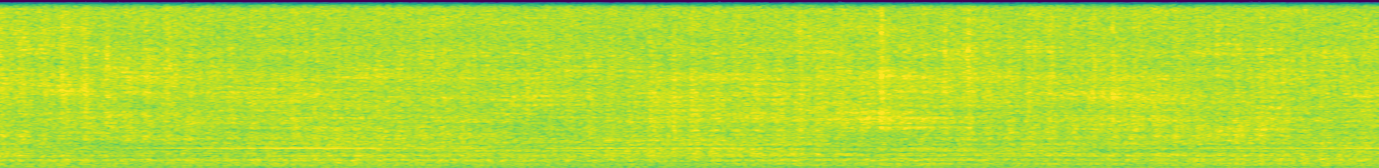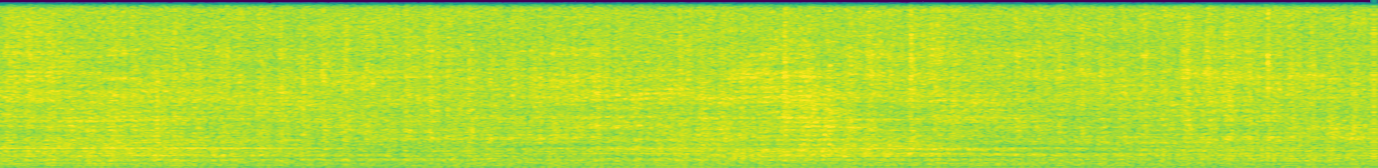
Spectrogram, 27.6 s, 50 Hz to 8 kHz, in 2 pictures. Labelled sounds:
14.9	15.1	vessel noise, 4.2 to 4.4 kHz

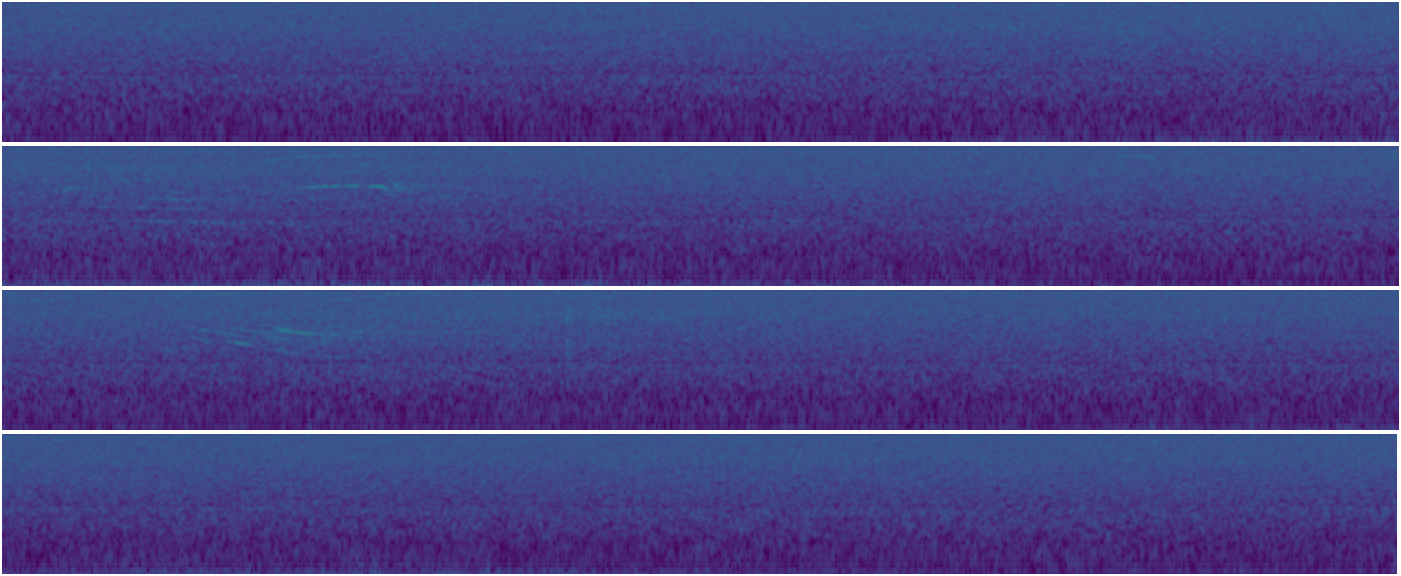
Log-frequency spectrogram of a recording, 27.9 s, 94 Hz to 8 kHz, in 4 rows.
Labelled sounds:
7.7	8.0	killer whale, Bigg's (transient), 1.4 to 1.5 kHz
8.3	8.9	killer whale, Bigg's (transient), 2.1 to 5.9 kHz
14.0	14.3	killer whale, Bigg's (transient), 5.4 to 5.9 kHz
14.9	15.7	killer whale, Bigg's (transient), 1.8 to 2.4 kHz

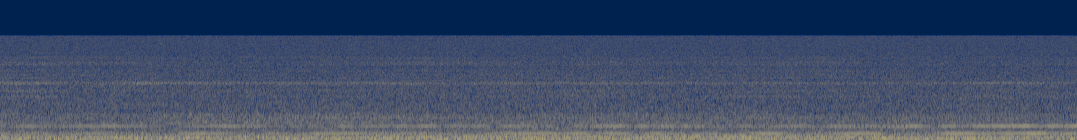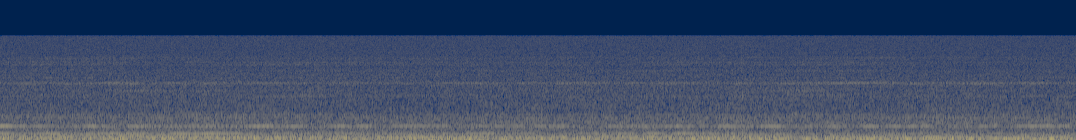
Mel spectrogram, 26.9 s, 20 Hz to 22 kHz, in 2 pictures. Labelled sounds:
1.7	1.9	vessel noise, 1.9 to 2.0 kHz

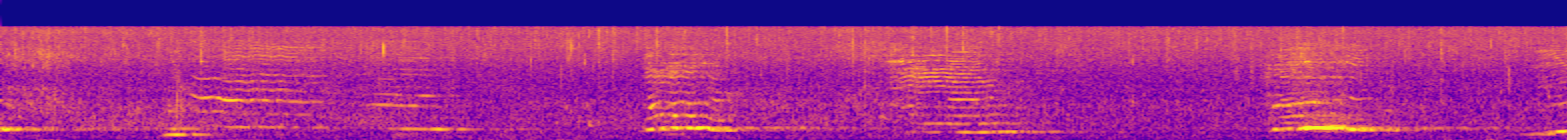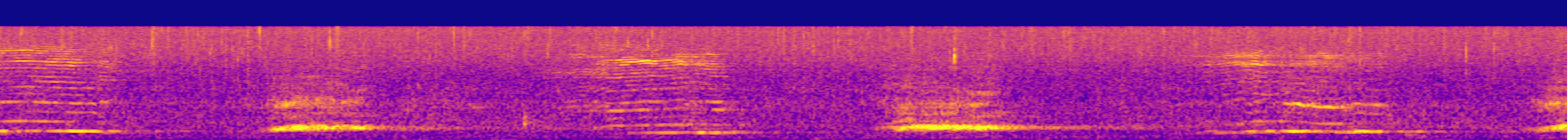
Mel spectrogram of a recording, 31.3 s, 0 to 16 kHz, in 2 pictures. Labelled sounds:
1.9	3.2	humpback whale, 1.0 to 4.6 kHz
3.7	4.2	humpback whale, 0.84 to 1.3 kHz
6.4	7.0	humpback whale, 0.91 to 2.6 kHz
9.0	9.8	humpback whale, 0.94 to 2.6 kHz
12.7	13.2	humpback whale, 0.84 to 1.1 kHz
15.5	16.6	humpback whale, 0.91 to 4.5 kHz
18.4	18.7	humpback whale, 0.84 to 1.2 kHz
21.7	23.0	humpback whale, 1.0 to 3.2 kHz
25.3	25.7	humpback whale, 1.2 to 1.4 kHz
27.8	29.2	humpback whale, 0.78 to 3.1 kHz
30.9	31.3	humpback whale, 0.84 to 1.1 kHz

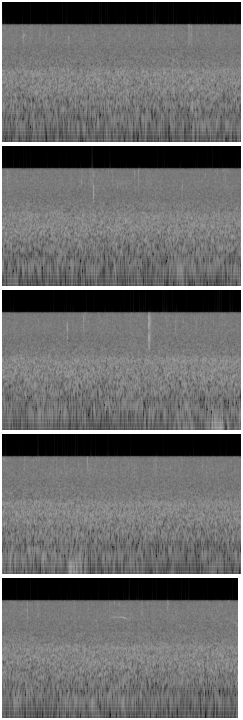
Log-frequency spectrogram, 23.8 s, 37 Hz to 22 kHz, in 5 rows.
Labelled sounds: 21.3	21.7	Pacific white-sided dolphin, 3.2 to 3.7 kHz

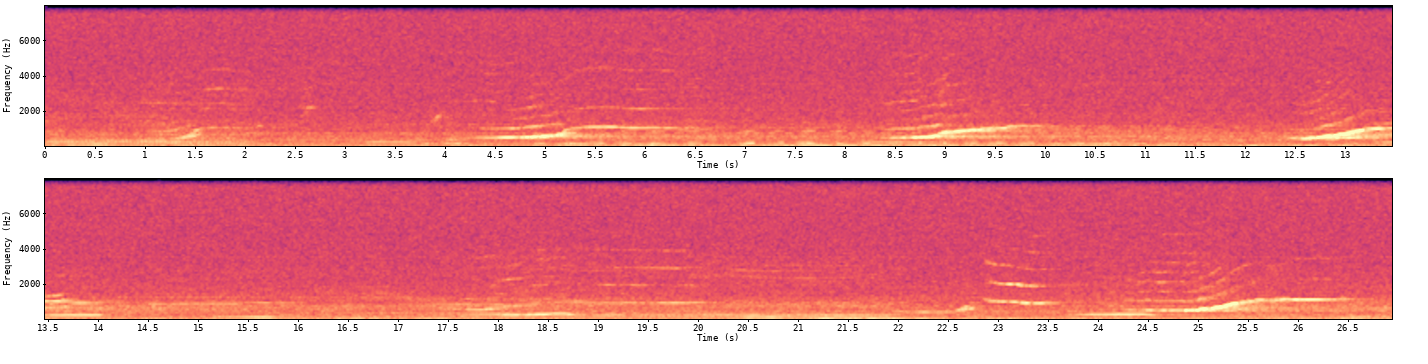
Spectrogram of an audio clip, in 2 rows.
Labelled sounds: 1.2	1.9	humpback whale, 0.86 to 1.2 kHz
4.6	6.2	humpback whale, 0.80 to 4.5 kHz
8.4	10.0	humpback whale, 0.80 to 2.7 kHz
12.7	13.8	humpback whale, 0.80 to 1.5 kHz
15.5	15.7	humpback whale, 0.93 to 1.0 kHz
18.0	19.1	humpback whale, 0.83 to 2.4 kHz
19.4	19.9	humpback whale, 0.93 to 3.0 kHz
20.3	20.6	humpback whale, 2.7 to 2.8 kHz
22.8	23.6	humpback whale, 0.86 to 3.4 kHz
24.3	26.4	humpback whale, 0.80 to 4.9 kHz

